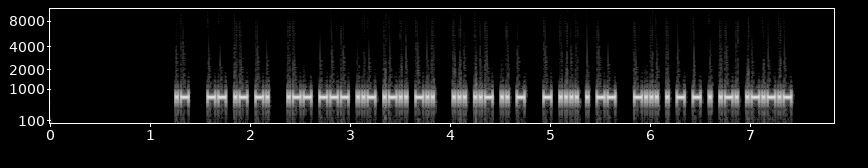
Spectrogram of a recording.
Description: Morse code, heard as a keyed tone, about 46 wpm, 700 Hz. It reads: A MAN WOULD SUIT THEM BETTER.
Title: Sentences from Top 1600 Words 45wpm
